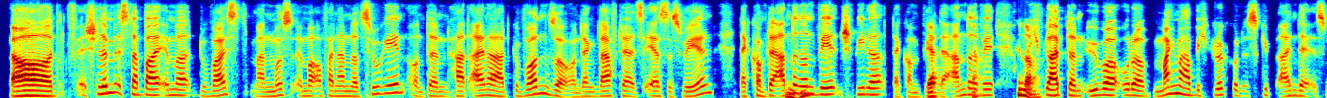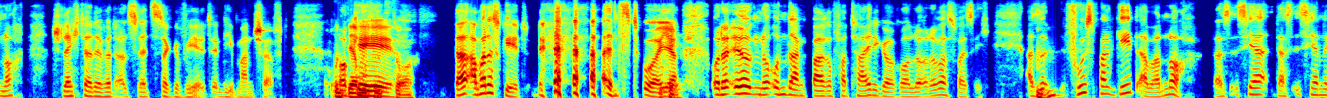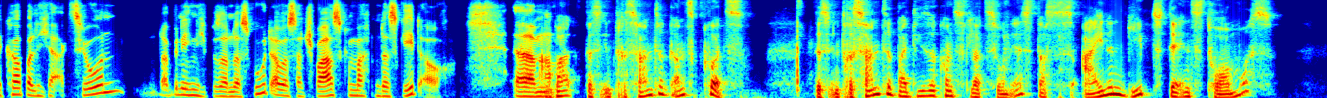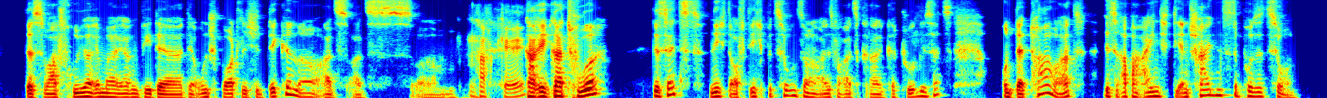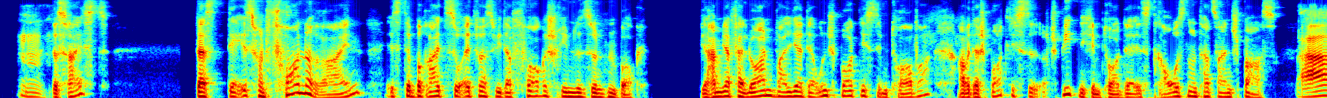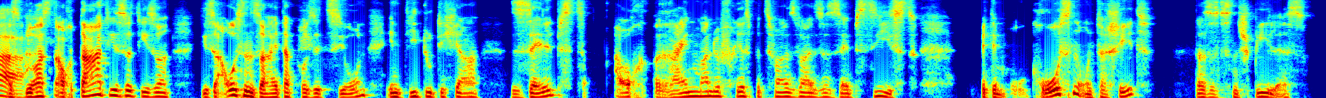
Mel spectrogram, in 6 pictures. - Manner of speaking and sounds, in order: unintelligible speech; other background noise; laugh
- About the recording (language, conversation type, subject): German, advice, Wie kann ich meine Angst vor Gruppenevents und Feiern überwinden und daran teilnehmen?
